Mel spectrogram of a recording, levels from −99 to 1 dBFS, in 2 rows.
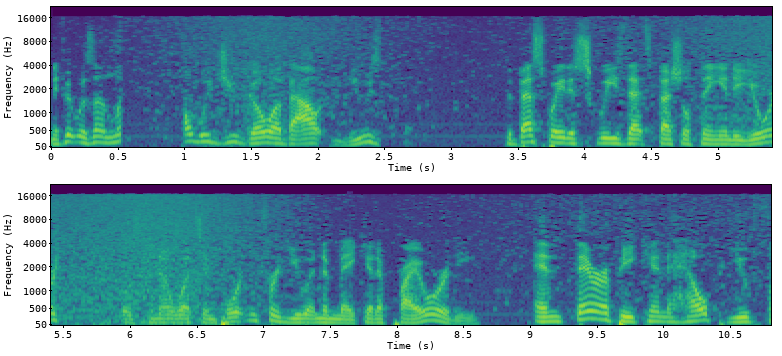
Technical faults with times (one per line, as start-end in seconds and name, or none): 0.00-10.81 overdone noise removal
0.43-1.04 wireless microphone squelch dropout
2.41-2.65 wireless microphone squelch dropout
5.36-5.97 wireless microphone squelch dropout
